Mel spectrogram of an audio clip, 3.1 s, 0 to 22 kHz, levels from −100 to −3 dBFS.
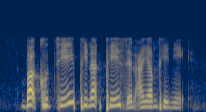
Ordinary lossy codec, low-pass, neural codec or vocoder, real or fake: Opus, 32 kbps; 5.4 kHz; codec, 16 kHz, 16 kbps, FunCodec, trained on Chinese and English, 50 frames a second; fake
